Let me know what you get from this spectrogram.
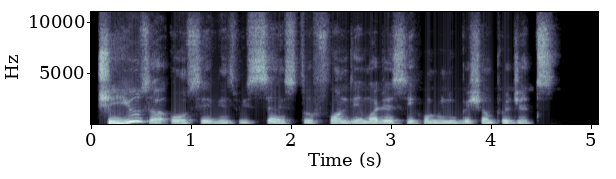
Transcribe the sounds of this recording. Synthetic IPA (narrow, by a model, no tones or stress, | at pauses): ʃijuzhəʔõnsevĩŋswið̥sɛ̃nstʰofɔ̃nddiɛmad͡ʒɛ̃nsihõmĩnoveʃɔ̃npʰɹɔd͡ʒɛk̚ts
